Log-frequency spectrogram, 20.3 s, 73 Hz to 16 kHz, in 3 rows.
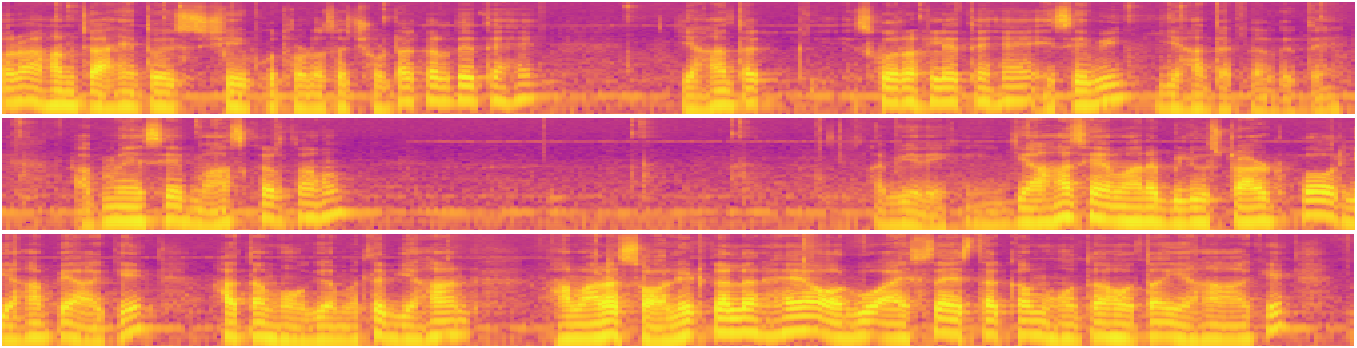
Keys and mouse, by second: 7.8 right click.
